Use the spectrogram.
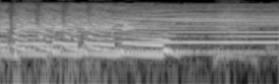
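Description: air horn blast

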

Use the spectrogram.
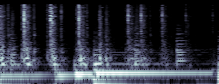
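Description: typewriter typing

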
